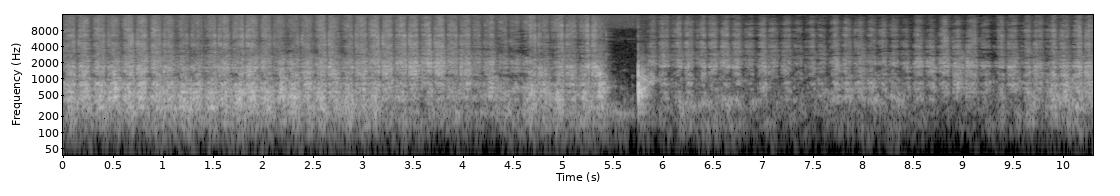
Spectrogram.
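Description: Wax crayon rubbing on paper in quick, even strokes as an area is coloured in. A short pause comes a little past halfway, and then the strokes go on slightly softer.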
